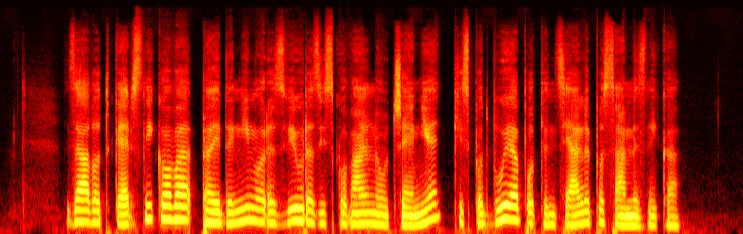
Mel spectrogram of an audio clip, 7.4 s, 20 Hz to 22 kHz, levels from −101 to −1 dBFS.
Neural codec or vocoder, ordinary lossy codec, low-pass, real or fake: codec, 44.1 kHz, 2.6 kbps, DAC; none; 19.8 kHz; fake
